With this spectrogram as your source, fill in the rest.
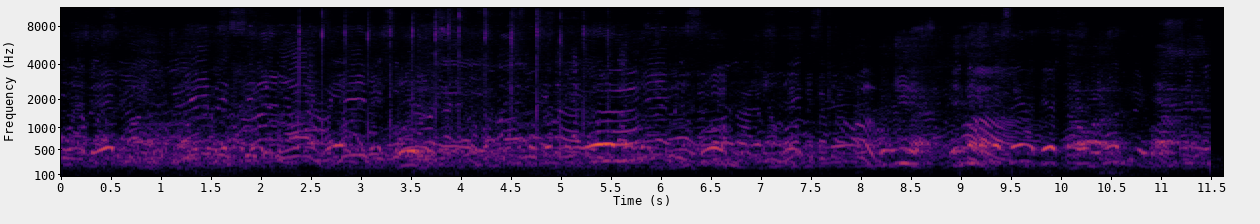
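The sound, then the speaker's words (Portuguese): A dense murmur of many overlapping voices fills a street, a steady crowd chatter with occasional brighter exclamations and faint laughter rising out of the babble, no single speaker standing out. “É isso aí, totalmente perdido no meio da multidão,”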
